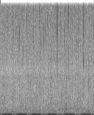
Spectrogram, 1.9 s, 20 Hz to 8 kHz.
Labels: {"label": "biophony", "recorder": "SoundTrap 300"}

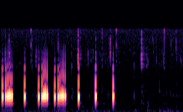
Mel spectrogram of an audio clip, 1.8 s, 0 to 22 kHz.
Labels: {"label": "biophony, knock croak", "recorder": "SoundTrap 300"}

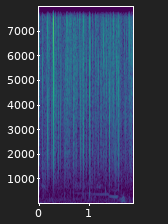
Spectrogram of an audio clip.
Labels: {"label": "biophony, cascading saw", "recorder": "SoundTrap 600 or HydroMoth"}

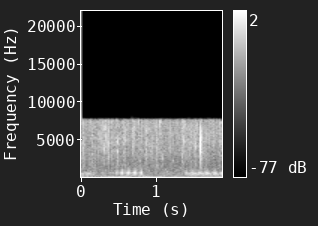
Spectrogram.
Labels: {"label": "biophony, croak", "recorder": "SoundTrap 500"}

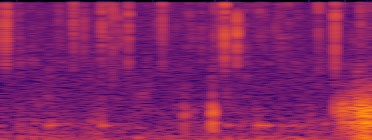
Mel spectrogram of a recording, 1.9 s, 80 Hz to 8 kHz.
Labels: {"label": "biophony, low growl", "recorder": "SoundTrap 300"}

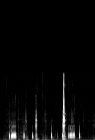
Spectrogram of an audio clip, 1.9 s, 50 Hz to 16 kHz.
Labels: {"label": "biophony, knock croak", "recorder": "SoundTrap 300"}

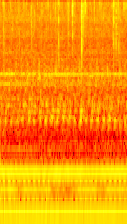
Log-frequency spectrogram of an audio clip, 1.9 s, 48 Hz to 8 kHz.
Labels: {"label": "anthrophony, boat engine", "recorder": "SoundTrap 500"}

